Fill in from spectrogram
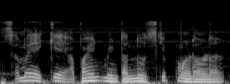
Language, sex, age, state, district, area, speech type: Kannada, male, 18-30, Karnataka, Chitradurga, rural, read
